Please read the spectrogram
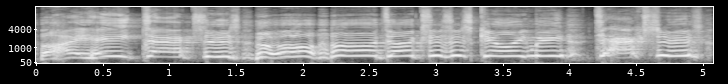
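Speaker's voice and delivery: high, slow, shrieking tantrum; screaming about taxes. Retold or imitated. Ham Man freaking out at his captors about taxes. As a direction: shriek it like a spoiled tycoon losing it. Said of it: "screaming about his taxes".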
